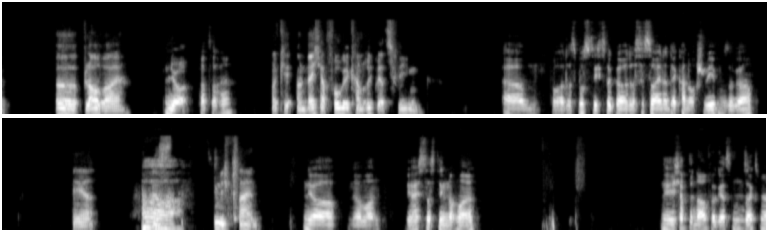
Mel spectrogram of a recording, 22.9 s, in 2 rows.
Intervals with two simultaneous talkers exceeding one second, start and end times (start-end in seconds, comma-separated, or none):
none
